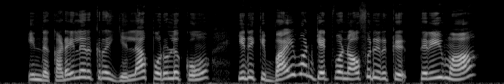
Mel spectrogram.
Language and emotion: Tamil, surprised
